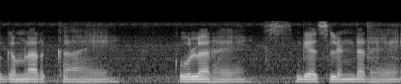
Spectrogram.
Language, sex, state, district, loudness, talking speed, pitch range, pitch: Hindi, male, Uttar Pradesh, Lalitpur, -19 LUFS, 120 wpm, 110-120 Hz, 115 Hz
